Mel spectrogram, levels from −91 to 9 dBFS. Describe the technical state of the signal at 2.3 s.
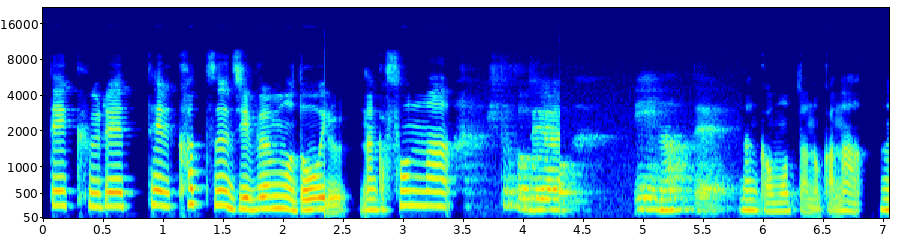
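At 2.35 s there is damaged data in the compressed stream. The decoder misreads the corrupted frame, loses sync and resumes at the next header, leaving a brief glitch heard as a chirp, squawk, click or short hole.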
